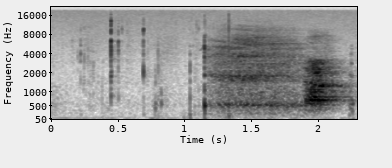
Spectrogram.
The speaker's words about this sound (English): as you hear my dog bark in the background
